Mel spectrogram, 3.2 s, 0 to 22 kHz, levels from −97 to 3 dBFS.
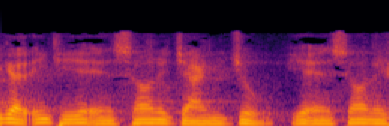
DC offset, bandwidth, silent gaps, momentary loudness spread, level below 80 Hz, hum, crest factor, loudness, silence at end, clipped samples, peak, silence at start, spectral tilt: under 0.1%; 8 kHz; none; 3 LU; -38 dBFS; none; 16 dB; -22 LUFS; 0 s; under 0.1%; -4 dBFS; 0 s; -7 dB/octave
